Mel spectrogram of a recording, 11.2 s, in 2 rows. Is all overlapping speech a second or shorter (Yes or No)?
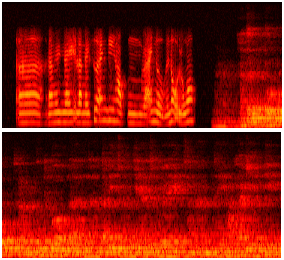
Yes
